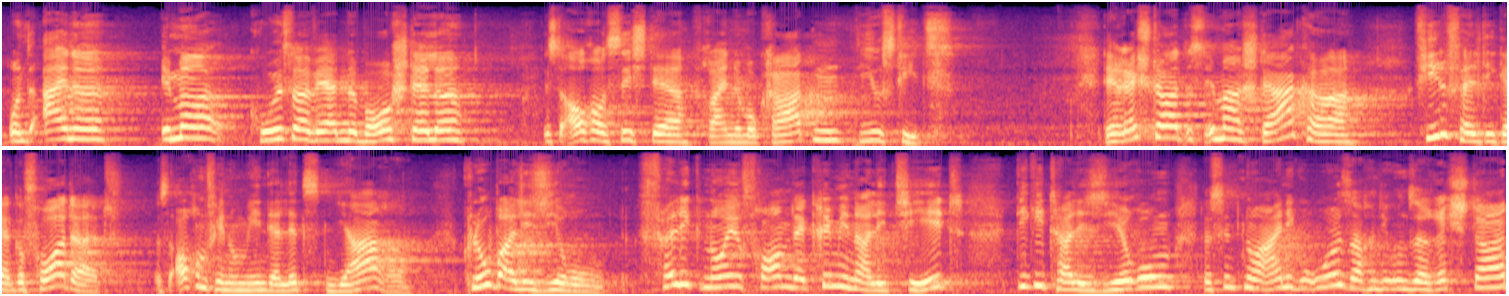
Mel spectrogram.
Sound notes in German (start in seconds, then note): none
